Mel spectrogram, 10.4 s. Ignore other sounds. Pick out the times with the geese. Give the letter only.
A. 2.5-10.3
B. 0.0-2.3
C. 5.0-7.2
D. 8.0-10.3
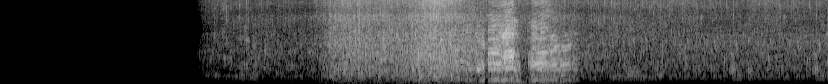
C.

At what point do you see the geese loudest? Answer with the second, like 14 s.
6 s.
